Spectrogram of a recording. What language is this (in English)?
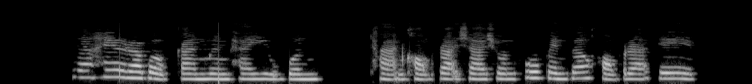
Thai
